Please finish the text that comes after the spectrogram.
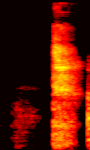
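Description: A woman gives a soft throat-clearing hum followed by one sharp, close cough and the start of a second, loud and alone.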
